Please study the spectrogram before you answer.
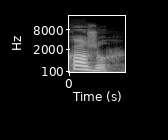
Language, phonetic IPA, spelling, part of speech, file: Polish, [ˈkɔʒux], kożuch, noun, Pl-kożuch.ogg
